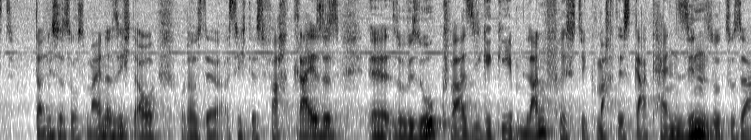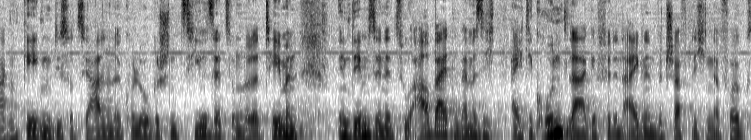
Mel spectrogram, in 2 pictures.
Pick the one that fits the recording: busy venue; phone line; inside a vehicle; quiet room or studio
busy venue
